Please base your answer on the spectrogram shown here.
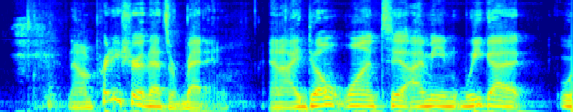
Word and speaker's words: Reading: I just want to make sure, and maybe you're right, but I'm pretty sure it's Reading.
